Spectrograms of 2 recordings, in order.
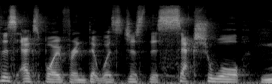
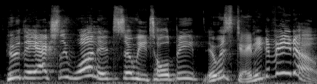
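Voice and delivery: higher, lightly nasal-free voice of a fussy actor; imitating a famous actor's voice, higher; Wallace Shawn impression; 10 semitones higher than usual. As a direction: read it as the actor himself, higher. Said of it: "I'll do a quote in his own voice".

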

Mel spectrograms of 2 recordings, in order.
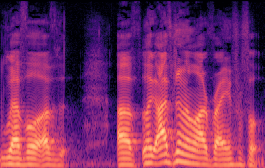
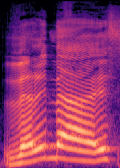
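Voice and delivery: put-on drawn-out, much higher Borat voice with Kazakh accent; 10 semitones higher, 3 dB louder, much slower than usual. Asked for Borat's catchphrase, high slow Borat accent. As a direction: stretch it slowly like Borat. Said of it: "What does he say when he really enjoys something?".

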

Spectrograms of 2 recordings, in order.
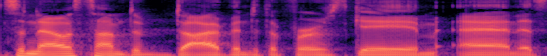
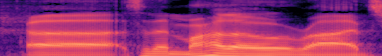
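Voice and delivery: normal talking voice

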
